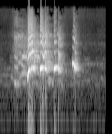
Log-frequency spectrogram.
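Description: Women laughing: a high-pitched burst of several short squealing pulses that dies away about one and a half seconds in.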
